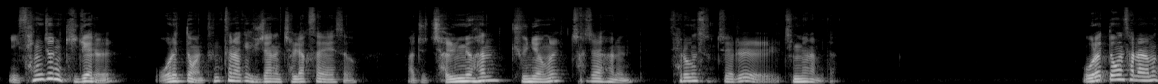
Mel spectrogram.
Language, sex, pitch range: Korean, male, 120-155 Hz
